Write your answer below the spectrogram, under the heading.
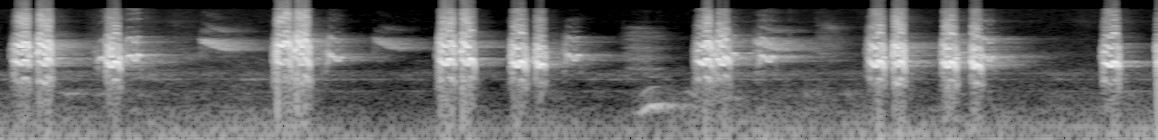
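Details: A young trukan calling its parent, used as a lure call, gives harsh, raspy squawks in short bursts and doubled notes about every half second to second, with faint softer chirps between.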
